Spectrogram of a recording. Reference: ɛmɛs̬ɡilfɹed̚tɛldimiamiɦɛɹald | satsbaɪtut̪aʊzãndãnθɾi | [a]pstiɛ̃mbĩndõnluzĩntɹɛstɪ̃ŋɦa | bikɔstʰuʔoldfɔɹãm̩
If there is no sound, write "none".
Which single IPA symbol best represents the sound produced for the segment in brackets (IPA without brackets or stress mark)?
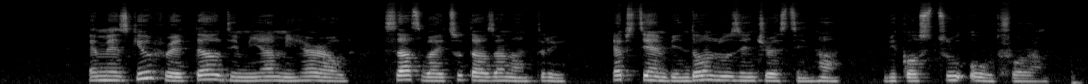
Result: ɛ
